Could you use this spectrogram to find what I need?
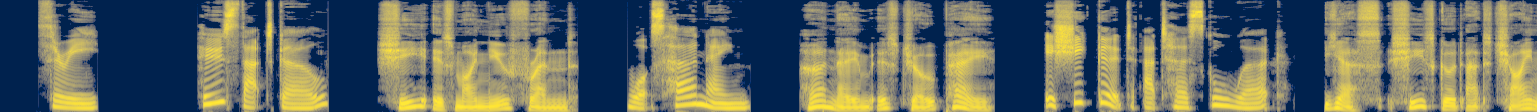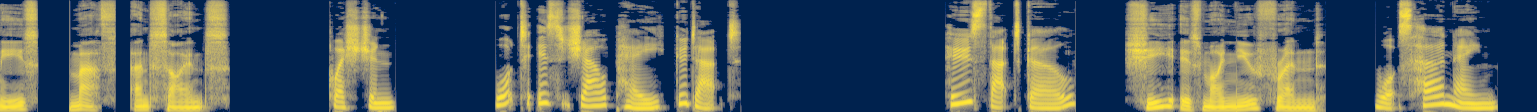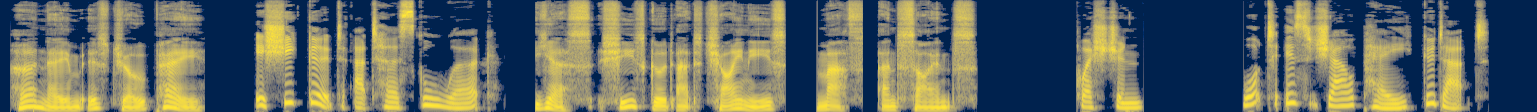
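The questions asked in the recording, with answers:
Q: What is Xiao Pei good at?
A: Chinese, math and science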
